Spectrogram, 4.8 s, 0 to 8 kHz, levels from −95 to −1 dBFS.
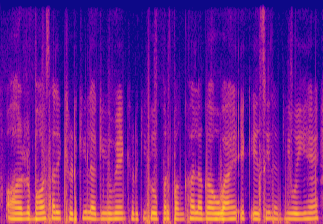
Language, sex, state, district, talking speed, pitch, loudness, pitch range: Hindi, female, Uttar Pradesh, Muzaffarnagar, 235 wpm, 200 Hz, -19 LUFS, 195-205 Hz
